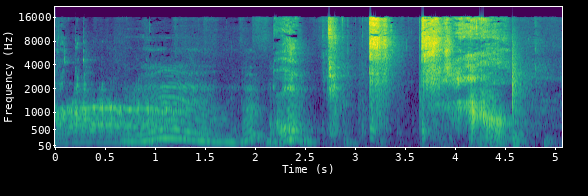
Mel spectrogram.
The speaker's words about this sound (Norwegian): Jeg, jeg spytter i, i, potta di.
